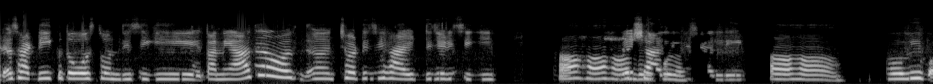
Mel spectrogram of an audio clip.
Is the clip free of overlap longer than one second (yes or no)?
yes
